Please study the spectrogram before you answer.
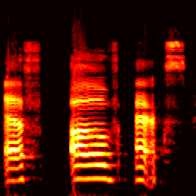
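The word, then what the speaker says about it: f(x): Remember that this right here, this F parentheses X parentheses, you pronounce that as F of X.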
